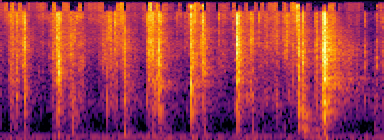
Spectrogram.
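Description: Tarot cards being handled and shuffled, a quick series of soft, crisp riffling taps and flicks in an uneven rhythm, close and fairly quiet, with no talking.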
